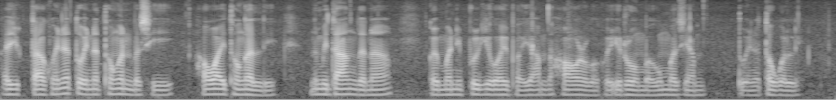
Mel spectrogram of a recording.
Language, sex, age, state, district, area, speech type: Manipuri, male, 18-30, Manipur, Kakching, rural, spontaneous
